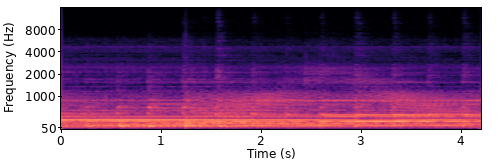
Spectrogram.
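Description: Experimental music soundtrack: sustained droning tones overlaid with a plucked-string texture and sharp clicks here and there.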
